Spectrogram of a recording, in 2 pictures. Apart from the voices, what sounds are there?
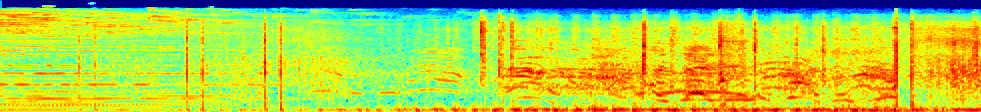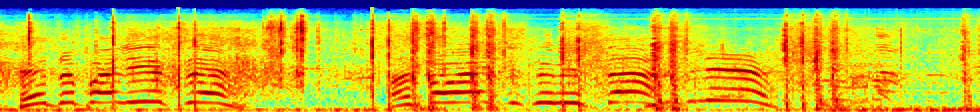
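gunfire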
